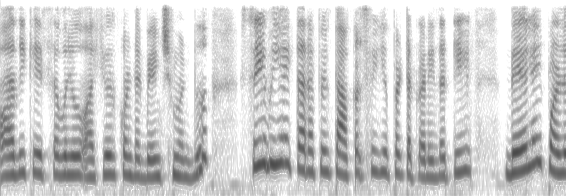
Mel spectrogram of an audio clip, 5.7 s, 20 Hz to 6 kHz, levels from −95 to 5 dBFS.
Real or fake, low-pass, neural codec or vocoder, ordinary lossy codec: fake; 5.4 kHz; codec, 16 kHz, 1 kbps, FreqCodec, larger model; none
